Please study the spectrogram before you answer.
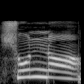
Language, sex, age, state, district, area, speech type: Bengali, female, 18-30, West Bengal, Hooghly, urban, read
